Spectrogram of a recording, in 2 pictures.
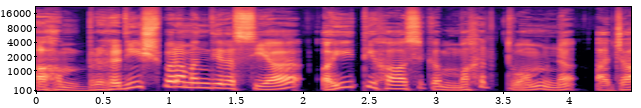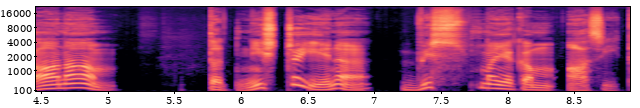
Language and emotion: Sanskrit, surprised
